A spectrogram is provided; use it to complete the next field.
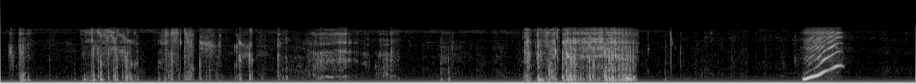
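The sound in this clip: Soft tofu sucked up through a drinking straw: several bursts of wet slurping with pauses between, then a brief rising squeak near the end.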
